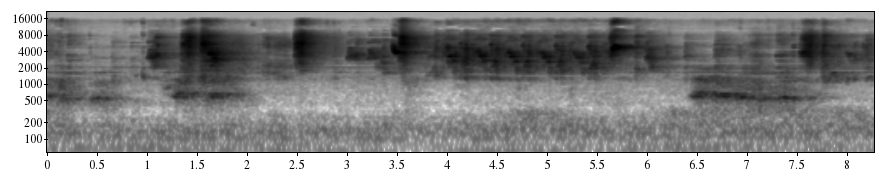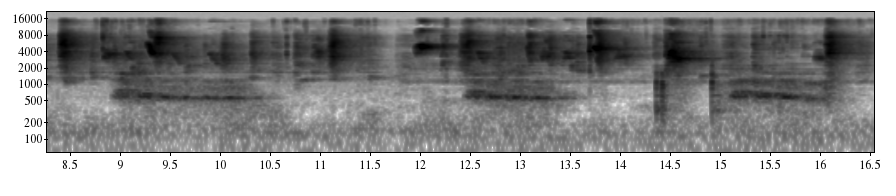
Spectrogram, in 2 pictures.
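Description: Birds chirping in short repeated bursts, with a quick run of chirps about four seconds in, and lower, slightly falling calls coming back every few seconds.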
